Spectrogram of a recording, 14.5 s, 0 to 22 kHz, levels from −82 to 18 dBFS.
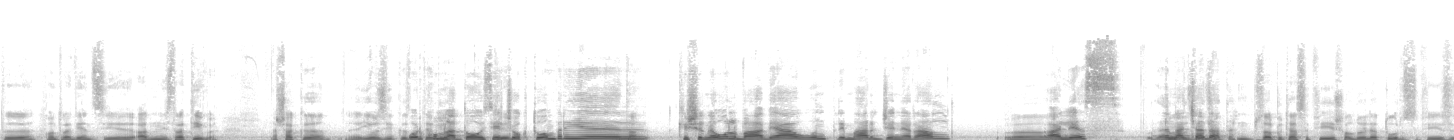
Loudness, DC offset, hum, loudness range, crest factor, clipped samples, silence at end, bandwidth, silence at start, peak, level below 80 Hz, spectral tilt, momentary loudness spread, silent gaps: -25 LUFS; under 0.1%; none; 7 LU; 14 dB; under 0.1%; 0 s; 15.5 kHz; 0.05 s; -10 dBFS; -56 dBFS; -6.5 dB/octave; 12 LU; none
